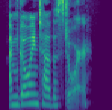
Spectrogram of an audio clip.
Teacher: The rhythm places stress on goin' and store, while the other words are light and quick.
